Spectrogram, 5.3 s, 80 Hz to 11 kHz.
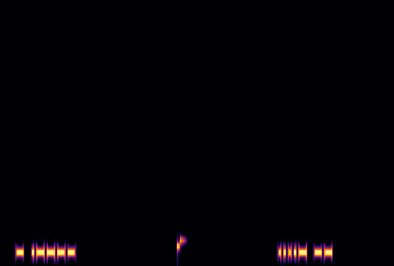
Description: Morse code, heard as a keyed tone, about 36 wpm, 700 Hz. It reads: T1 4M
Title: Single-Letter Single-Number 35wpm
